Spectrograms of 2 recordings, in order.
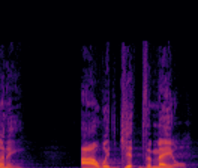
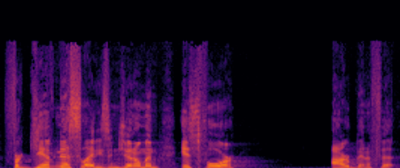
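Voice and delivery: preaching emphasis; 8 semitones higher than usual. Real, not acted. Pastor driving home his main point, rising preach. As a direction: proclaim it to the whole room.

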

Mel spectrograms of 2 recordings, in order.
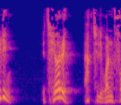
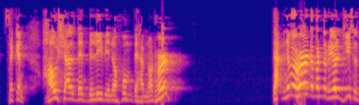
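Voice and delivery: much louder and higher, crying it out; preaching at full force; 4 semitones higher, 12 dB louder than usual. Acted. Preacher crying out about the real Jesus, loud. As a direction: thunder it to the congregation.

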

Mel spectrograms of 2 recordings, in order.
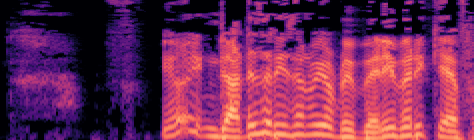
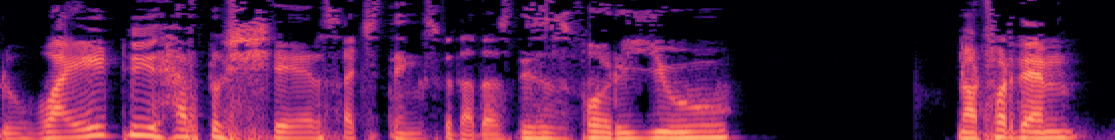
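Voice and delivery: gentle pastor; 4 dB quieter, slower than usual. Retold or imitated. Pastor voiced gently, slow.

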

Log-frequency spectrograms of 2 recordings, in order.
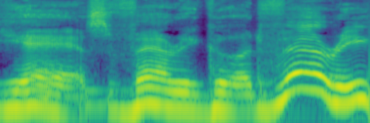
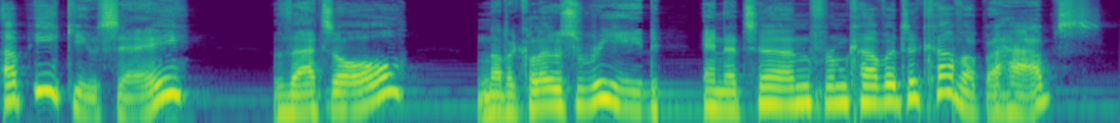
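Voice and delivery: higher, arch skeptical librarian; teasing disbelief; 4 semitones higher, slower than usual. Acted. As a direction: needle him with mock doubt.

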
